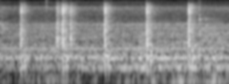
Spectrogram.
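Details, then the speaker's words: Diesel air heater starting up, fan running: soft, sharp ticks about every half second over a quiet hum, the fuel dosing pump ticking normally before ignition. "the fans on you can hear it cold air coming through here goes now the here the tick of the fuel pump"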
